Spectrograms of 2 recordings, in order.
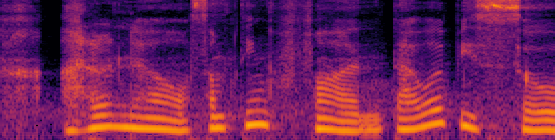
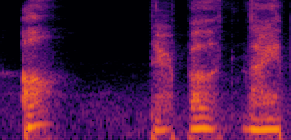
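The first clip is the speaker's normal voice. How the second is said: normal talking voice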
